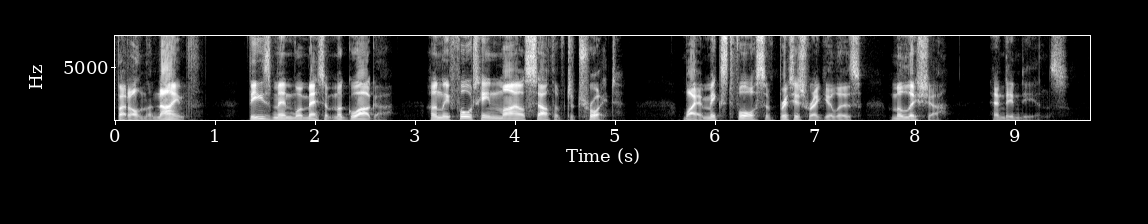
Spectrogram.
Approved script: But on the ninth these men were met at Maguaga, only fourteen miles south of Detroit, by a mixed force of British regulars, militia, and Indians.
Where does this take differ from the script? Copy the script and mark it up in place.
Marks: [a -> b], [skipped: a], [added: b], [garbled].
But on the ninth these men were met at Maguaga, only fourteen miles south of Detroit, by a mixed force of British regulars, militia, and Indians.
